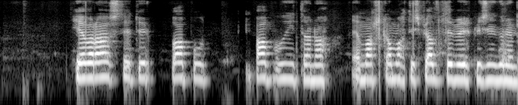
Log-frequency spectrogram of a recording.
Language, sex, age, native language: Icelandic, male, 11, Icelandic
